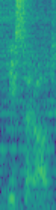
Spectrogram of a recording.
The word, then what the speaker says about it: Isarod: Isarod. I-S-A-R-O-D. That's helpful. Isarod. Yes, it is. Is a rod. This town is a rod.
